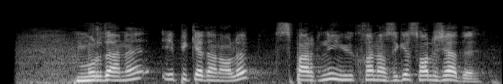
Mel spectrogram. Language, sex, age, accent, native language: Uzbek, male, 18-24, Toshkent viloyati, Uzbek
